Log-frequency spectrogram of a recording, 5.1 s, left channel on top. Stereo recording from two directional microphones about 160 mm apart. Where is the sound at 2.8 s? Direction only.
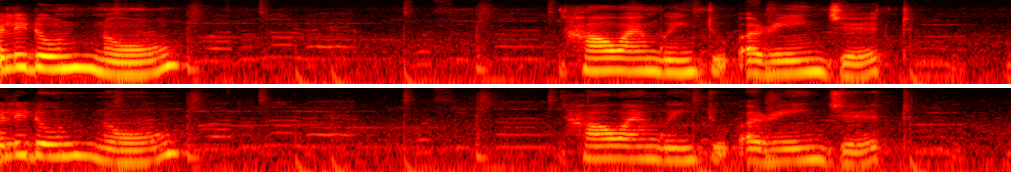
45° left (ahead or behind).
